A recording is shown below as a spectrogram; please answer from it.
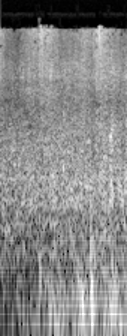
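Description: Floodwater rushing through a street turned into a river, a steady broadband wash of flowing water with low turbulent rumbles, close and continuous without pause.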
